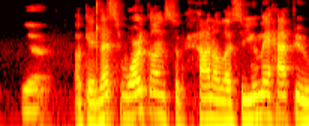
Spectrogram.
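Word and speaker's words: سبحان الله: Subha Allah. Okay, no. And then you see the word N there. You have N. N for Nathan, right? Subhanallah.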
